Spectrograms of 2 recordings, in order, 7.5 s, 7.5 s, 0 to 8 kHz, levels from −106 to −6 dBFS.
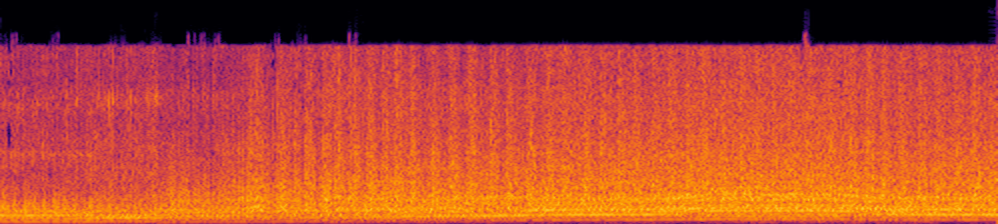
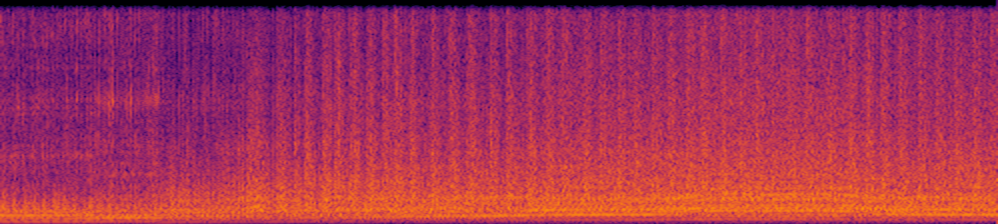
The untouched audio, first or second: second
